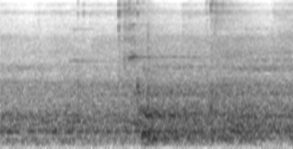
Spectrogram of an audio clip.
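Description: A ping-pong ball is struck with a sharp tap.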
